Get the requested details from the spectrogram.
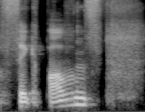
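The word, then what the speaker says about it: SIC-POVMs: Cardinality d squared, they have a special name, which is not nice to pronounce. It's called sigpovns, and that stands for symmetric informationally complete positive operator valued measures, and this way they arise in quantum theory.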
